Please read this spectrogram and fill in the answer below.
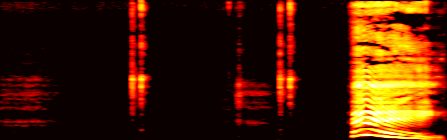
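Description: A few faint, short clicks, like a computer mouse being clicked, spread over the first three seconds. Near the end a loud voice cries out on one long, falling note.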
